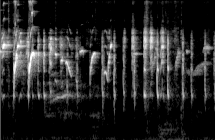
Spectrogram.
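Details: Srikatan flycatcher song used as a lure to trigger other birds into singing: a rapid jumble of high chirps, short slurred whistles and clipped notes, loud at first and then sparser and quieter.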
